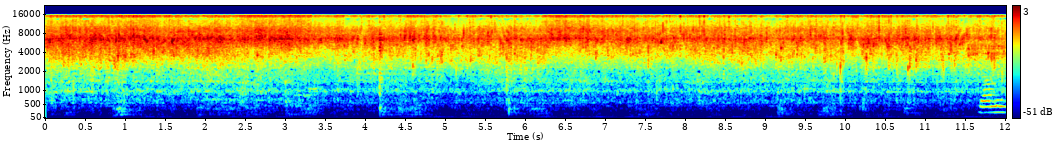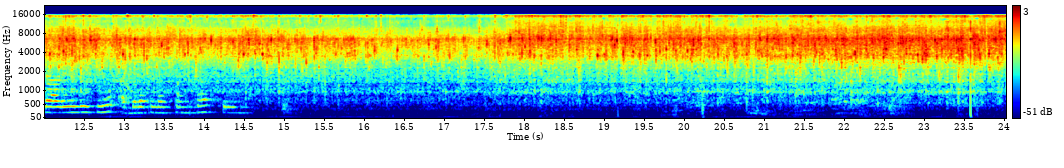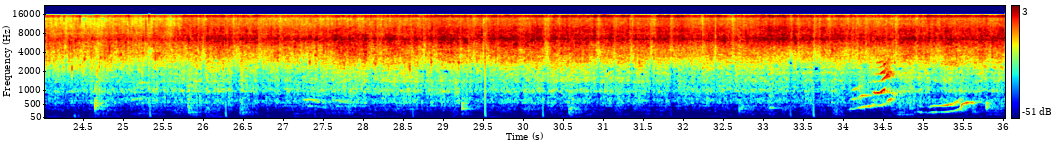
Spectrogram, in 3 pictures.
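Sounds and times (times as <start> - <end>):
chicken and onions sizzling in oil: 0.0 - 36.0
spatula scraping a pan: 0.8 - 5.0, 5.6 - 6.5.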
